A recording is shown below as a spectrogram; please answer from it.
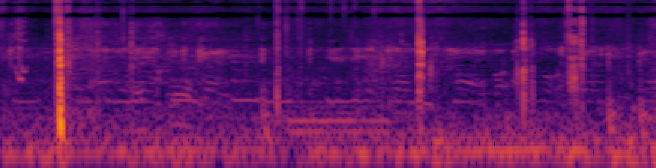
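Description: Trainers landing on tarmac at the end of a standing long jump: one sharp thump about half a second in. A few fainter ticks and knocks follow.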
